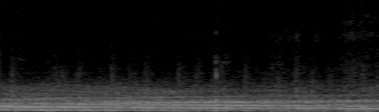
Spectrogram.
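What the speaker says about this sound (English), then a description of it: "the sirens going off" Sirens wail in a steady, faint, continuous tone on a street with police around, with a rumbling background beneath them and no talk.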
